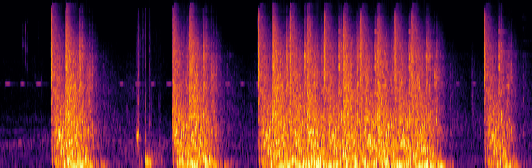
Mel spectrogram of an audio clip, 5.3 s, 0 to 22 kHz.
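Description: Gunfire in the video game 7 Days to Die, played with the Undead Legacy mod, comes as several loud, sustained bursts of rapid shots separated by short gaps, with no talking.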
